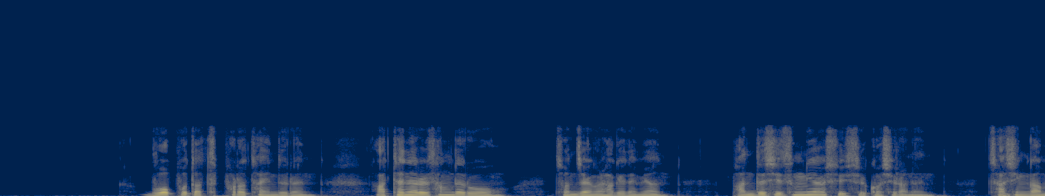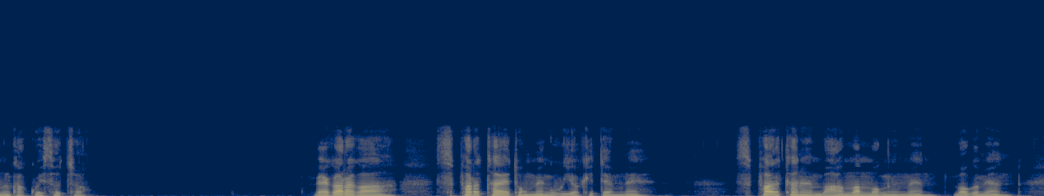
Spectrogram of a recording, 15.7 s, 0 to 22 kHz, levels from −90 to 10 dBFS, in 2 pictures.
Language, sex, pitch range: Korean, male, 95-140 Hz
